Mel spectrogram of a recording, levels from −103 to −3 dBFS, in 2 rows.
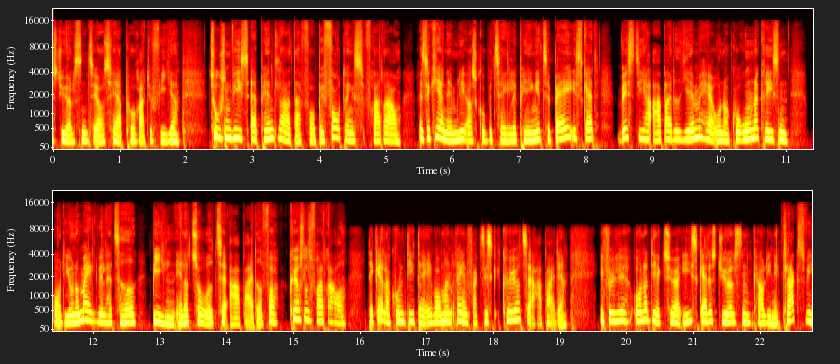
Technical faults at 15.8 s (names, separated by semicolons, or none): call bitrate drop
